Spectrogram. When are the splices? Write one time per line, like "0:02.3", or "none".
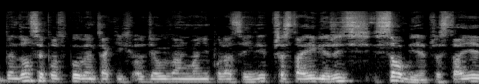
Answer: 0:01.0

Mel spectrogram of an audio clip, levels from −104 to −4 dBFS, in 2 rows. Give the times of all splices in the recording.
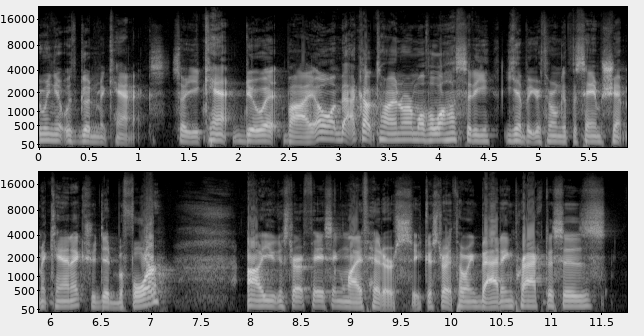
0:01.3
0:04.6

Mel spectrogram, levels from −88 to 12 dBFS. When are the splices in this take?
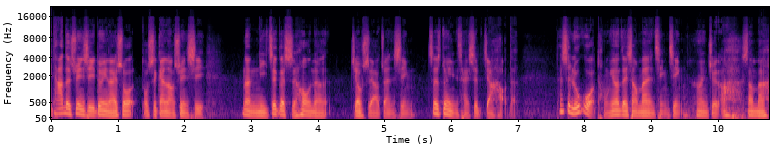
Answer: none

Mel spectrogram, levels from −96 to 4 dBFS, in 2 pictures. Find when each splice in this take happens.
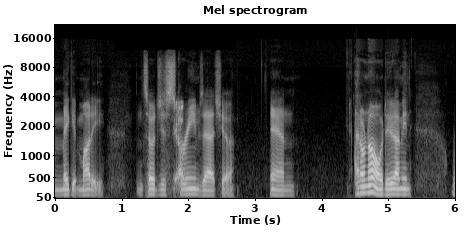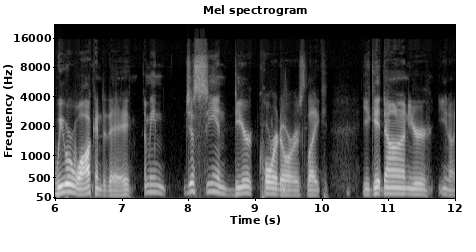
0:07.3

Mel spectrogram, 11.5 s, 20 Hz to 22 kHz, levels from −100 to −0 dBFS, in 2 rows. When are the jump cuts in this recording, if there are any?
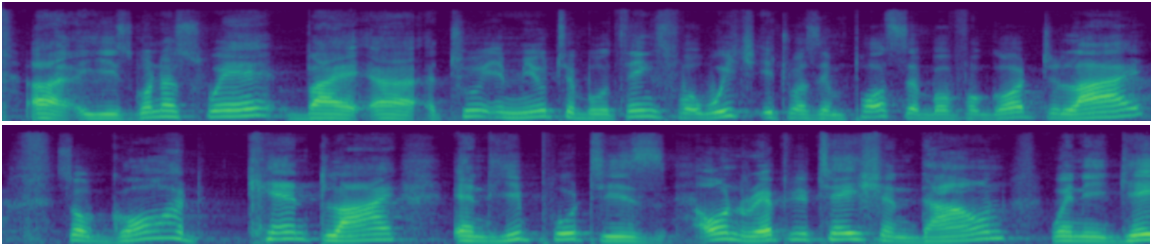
0:09.2

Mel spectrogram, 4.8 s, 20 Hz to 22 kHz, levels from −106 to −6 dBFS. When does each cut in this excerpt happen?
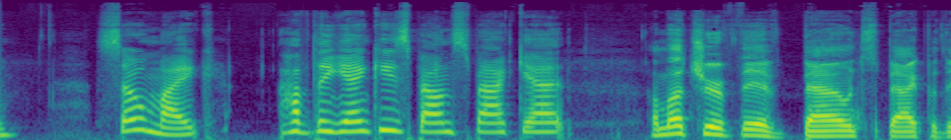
none

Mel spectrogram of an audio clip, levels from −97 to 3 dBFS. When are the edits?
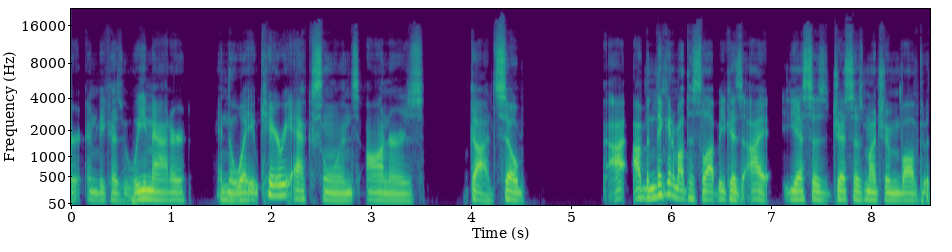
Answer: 0:01.9

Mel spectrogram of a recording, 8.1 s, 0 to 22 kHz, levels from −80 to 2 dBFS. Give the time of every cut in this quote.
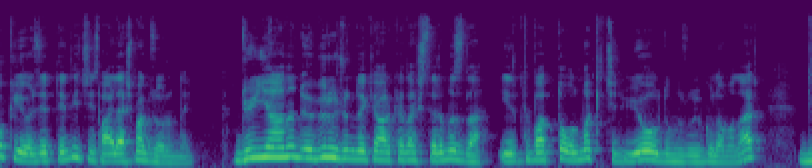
0:01.0
0:02.2

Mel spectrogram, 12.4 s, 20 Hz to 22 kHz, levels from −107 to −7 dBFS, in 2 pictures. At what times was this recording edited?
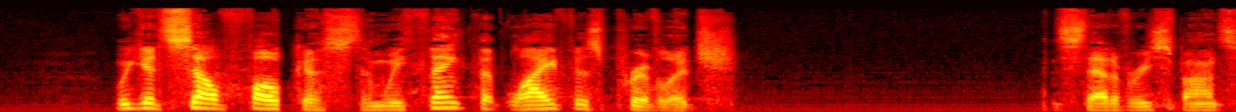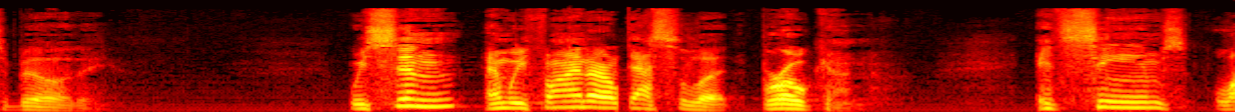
0:09.3
0:09.9

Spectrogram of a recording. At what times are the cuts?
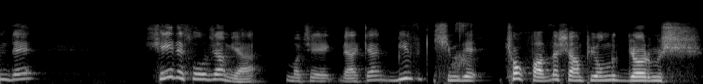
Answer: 0:02.8
0:04.3

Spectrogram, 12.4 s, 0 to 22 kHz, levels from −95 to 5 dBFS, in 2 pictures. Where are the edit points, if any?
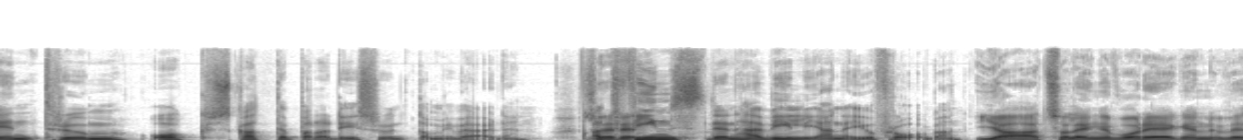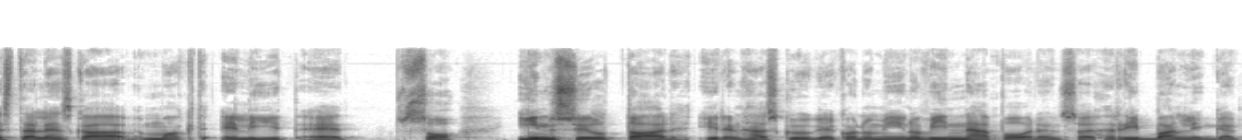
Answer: none

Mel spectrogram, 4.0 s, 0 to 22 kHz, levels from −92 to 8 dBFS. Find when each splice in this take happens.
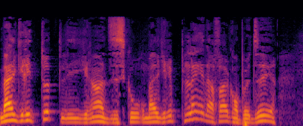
none

